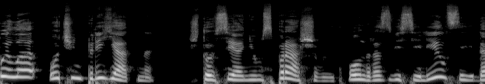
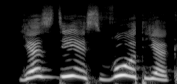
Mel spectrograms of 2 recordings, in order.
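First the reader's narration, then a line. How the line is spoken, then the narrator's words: Shouting back. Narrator (Russian): кричал в ответ Нильс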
